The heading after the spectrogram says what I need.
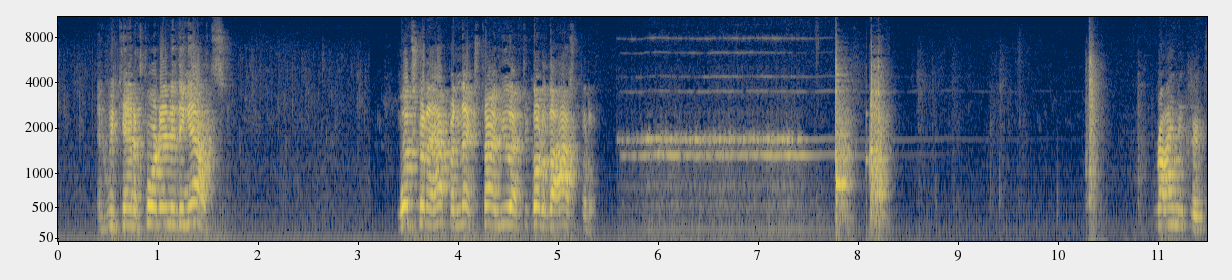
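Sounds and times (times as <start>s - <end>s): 
speech: 0.4s - 1.7s, 3.4s - 5.4s, 11.0s - 11.4s
telephone bell ringing: 5.6s - 9.4s.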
